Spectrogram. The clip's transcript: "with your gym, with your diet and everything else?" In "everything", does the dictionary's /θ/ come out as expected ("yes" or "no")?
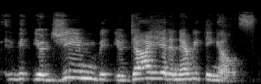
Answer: yes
